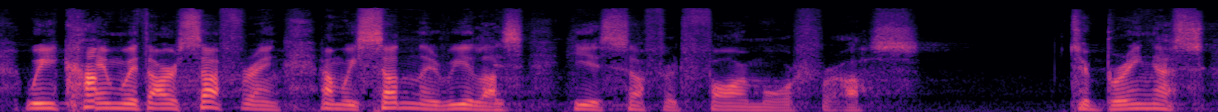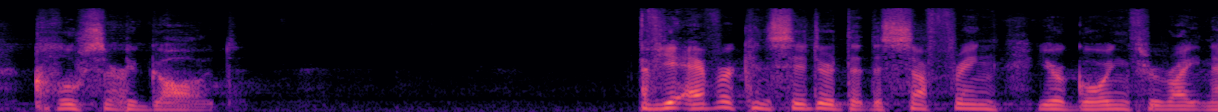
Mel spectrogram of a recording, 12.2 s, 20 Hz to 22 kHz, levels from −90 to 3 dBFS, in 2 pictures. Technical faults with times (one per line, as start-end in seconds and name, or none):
6.71 compressed frames skipped
9.29 compressed frames skipped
